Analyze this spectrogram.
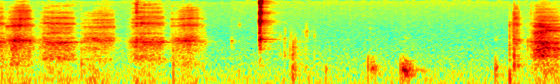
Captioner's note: gasping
